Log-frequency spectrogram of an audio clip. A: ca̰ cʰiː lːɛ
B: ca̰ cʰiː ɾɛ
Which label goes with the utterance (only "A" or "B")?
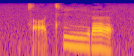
B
